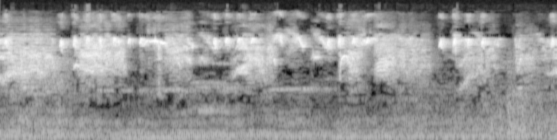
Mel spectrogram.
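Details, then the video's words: Blue-crowned hanging parrot, a lure bird said to call day and night, giving a dense stream of high, thin chirps and squeaky notes in overlapping bursts, with a faint low hum underneath. "Denak Pemikat Burung Serindit Rajin Siang Malam Berbunyi"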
